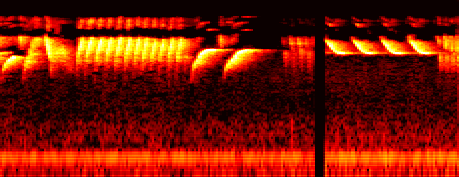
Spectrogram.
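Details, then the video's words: Yellow canary song of bright rising whistles and rapid chirp trills, then a short break followed by a series of clear upslurred notes; constant low hum in the background. "SUARA BURUNG KENARI GACOR KUNING"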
